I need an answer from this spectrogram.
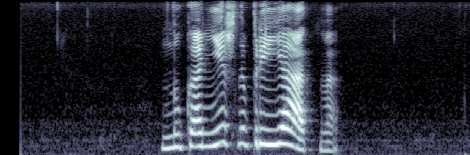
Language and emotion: Russian, positive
